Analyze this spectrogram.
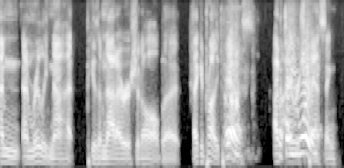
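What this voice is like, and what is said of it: Usual voice. Nothing is said of it.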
